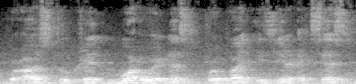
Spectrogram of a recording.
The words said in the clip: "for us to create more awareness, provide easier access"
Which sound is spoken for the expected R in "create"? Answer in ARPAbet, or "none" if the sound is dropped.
R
